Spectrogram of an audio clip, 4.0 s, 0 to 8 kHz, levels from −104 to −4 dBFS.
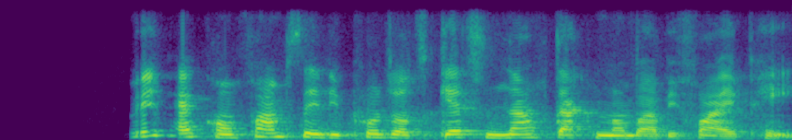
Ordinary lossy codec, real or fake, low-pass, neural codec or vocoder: none; real; 7.2 kHz; none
